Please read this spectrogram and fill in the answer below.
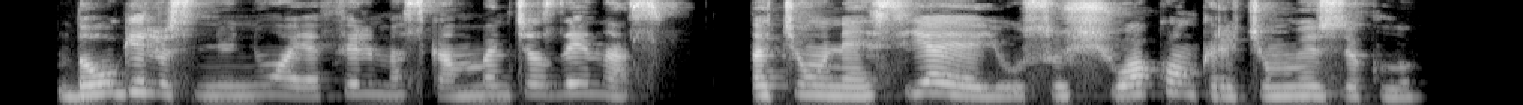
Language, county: Lithuanian, Telšiai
